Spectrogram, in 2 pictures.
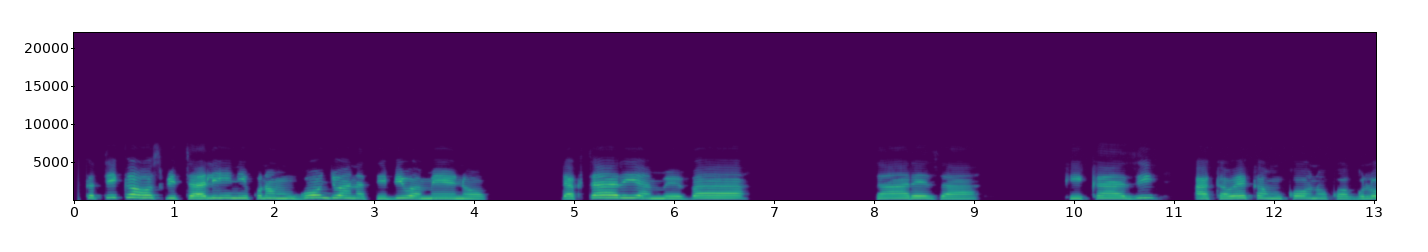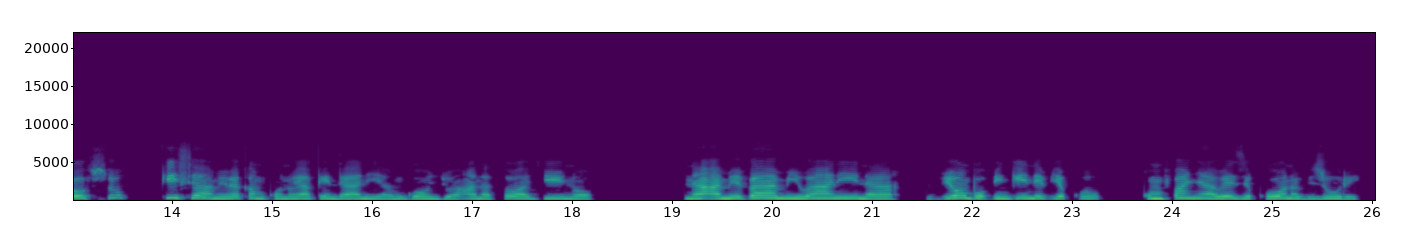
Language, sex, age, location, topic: Swahili, female, 18-24, Wajir, health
